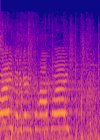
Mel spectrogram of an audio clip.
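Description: Voices calling out during the drill, quieter than the coach's nearby speech, with a few faint knocks on the hall floor in the second half.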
